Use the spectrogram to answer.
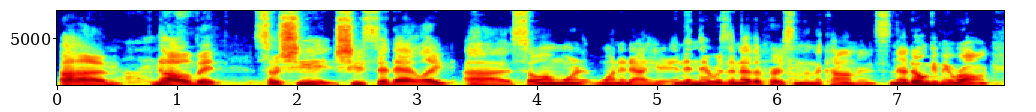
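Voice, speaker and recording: A man's voice: fairly high pitch, very animated, moderate pace, hardly any pauses. A young man co-hosting a podcast in casual banter, telling rambling stories full of swearing and filler words. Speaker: podcast co-host.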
